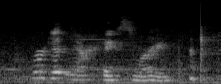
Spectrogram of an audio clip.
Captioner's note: chuckles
